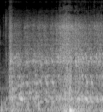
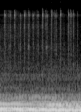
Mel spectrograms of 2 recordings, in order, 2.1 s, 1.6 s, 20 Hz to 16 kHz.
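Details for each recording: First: Old OBS diesel with fast fuel systems, not cranked in a while, chilly morning, glow plugs cycled, deliberately overfuelled: long cranking with uneven heavy chuffs and surges that never catch; needs compression to start, fuel pump sounds healthy. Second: Vehicle back from winter hibernation at 11 degrees, battery tended, a little race gas added: strong steady low rumble with an even beat and light ticking, no misses or stumbles; fired right up, normal cold idle.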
